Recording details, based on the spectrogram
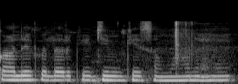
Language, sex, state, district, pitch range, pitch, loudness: Hindi, female, Uttar Pradesh, Shamli, 190-200 Hz, 195 Hz, -22 LUFS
